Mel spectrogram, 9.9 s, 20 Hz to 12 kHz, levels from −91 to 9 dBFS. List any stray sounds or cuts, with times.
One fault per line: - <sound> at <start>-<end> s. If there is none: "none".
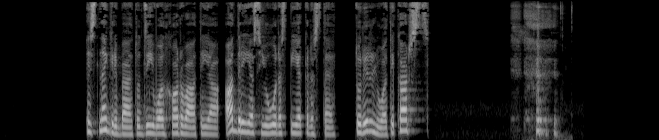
- laugh at 7.6-8.6 s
